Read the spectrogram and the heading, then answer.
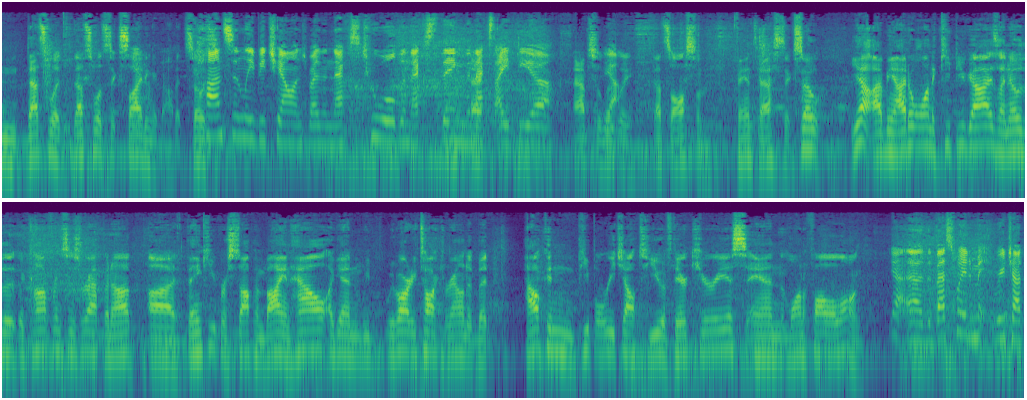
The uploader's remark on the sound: LIVE from WORKBENCHcon 2022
